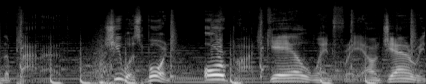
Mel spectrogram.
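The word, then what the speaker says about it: Orpah: Ruth as a child people regularly mispronounce the name as Oprah which eventually caught on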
